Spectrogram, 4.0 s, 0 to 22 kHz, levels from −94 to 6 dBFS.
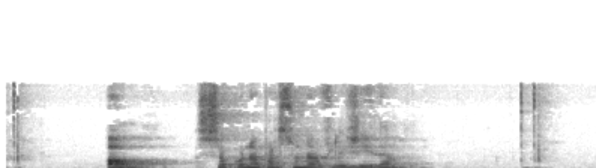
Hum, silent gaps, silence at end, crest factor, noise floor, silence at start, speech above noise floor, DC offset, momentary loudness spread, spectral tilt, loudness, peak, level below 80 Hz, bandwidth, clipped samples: none; none; 0.4 s; 22 dB; -73 dBFS; 0.1 s; 48 dB; under 0.1%; 20 LU; -4 dB/octave; -26 LUFS; -6 dBFS; -66 dBFS; 11.5 kHz; under 0.1%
